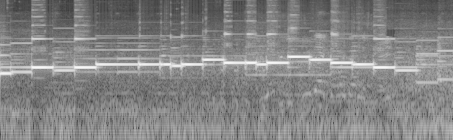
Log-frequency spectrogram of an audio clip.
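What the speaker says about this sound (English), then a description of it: "I'll just play ice cream music." Ice cream truck jingle playing loud and close, a bright tinkling melody of stepped notes running steadily from start to finish at a car meet.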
